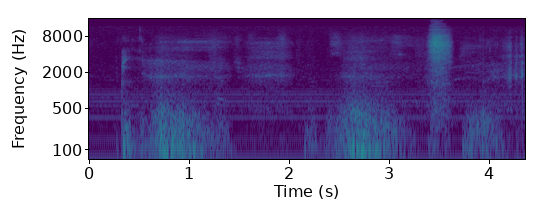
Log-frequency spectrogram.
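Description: Two muffled, breath-like puffs of air on a close microphone, about two seconds apart, the first starting sharply, over a faint steady hum.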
